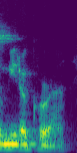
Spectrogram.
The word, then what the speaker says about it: Midokura: So Midokura.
